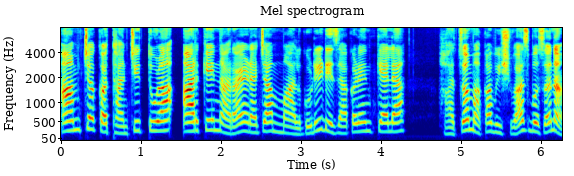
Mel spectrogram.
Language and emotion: Goan Konkani, surprised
